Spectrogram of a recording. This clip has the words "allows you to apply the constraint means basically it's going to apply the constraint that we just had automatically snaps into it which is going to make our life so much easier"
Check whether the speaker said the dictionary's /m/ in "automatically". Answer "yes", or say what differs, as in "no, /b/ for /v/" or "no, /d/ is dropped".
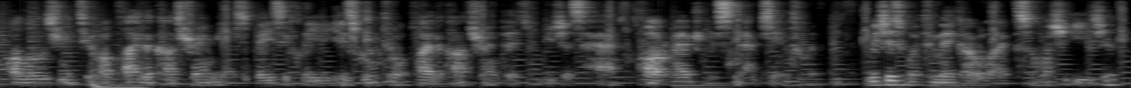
no, /m/ is dropped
